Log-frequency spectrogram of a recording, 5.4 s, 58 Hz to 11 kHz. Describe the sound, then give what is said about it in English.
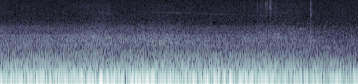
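A car cruising slowly at 30 kilometers an hour, with a steady low road and engine rumble and a thin, faint high-pitched whine drifting above it. No one speaks. “Can you hear the whining?”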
